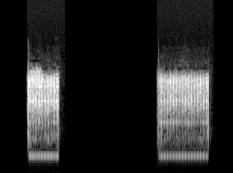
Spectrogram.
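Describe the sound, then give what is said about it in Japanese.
A mobile phone call rings in two trilling bursts, a short one followed after a pause by a longer one, clear with silence around them and no voices. “そしてそこで携帯をかける。”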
